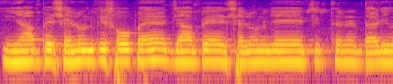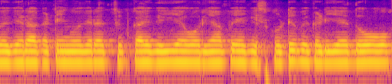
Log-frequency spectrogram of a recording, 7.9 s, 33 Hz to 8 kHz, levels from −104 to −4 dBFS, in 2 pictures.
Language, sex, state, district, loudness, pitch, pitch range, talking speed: Hindi, male, Rajasthan, Bikaner, -15 LUFS, 145 Hz, 140-145 Hz, 205 wpm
